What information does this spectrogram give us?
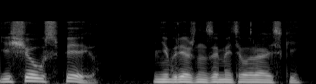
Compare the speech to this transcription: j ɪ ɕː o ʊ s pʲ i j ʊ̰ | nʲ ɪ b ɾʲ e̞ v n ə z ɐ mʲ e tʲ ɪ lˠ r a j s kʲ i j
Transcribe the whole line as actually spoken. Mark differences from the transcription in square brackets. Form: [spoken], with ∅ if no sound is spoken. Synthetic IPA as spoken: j ɪ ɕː o ʊ s pʲ [e] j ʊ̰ | nʲ ɪ b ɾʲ e̞ [ʐ] n ə z ɐ mʲ e tʲ ɪ lˠ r a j s kʲ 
